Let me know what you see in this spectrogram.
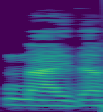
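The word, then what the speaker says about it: neither: से अधिक के लिए, ये नाइदर हो जाएगा, इसको हम नीदर भी प्रोनाउंस करते हैं।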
